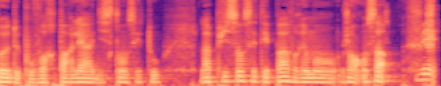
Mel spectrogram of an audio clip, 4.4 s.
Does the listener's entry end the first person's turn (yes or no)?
no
